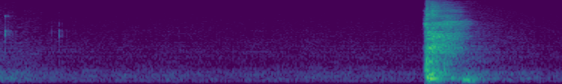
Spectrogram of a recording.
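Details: Adult coughing during a legislative assembly session: after a few seconds of quiet room noise, one sharp, explosive cough with a brief rough tail.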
